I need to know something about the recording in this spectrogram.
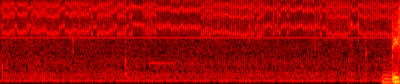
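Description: Near silence: faint steady hiss from the recording microphone with a faint low hum.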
